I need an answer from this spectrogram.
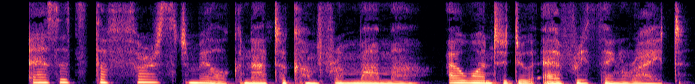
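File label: English US Neutral; Fremdtake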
